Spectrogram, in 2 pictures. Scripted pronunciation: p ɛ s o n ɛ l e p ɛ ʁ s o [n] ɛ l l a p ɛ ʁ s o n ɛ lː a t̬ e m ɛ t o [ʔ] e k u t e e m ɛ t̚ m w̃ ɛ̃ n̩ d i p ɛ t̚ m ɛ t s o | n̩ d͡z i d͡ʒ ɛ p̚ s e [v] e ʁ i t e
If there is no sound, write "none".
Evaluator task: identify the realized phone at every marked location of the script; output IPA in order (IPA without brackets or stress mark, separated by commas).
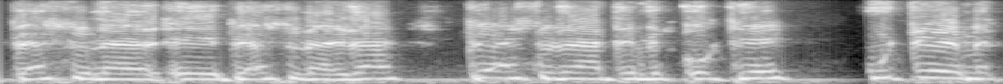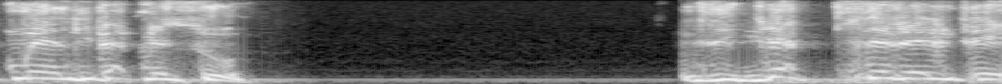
n, k, v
